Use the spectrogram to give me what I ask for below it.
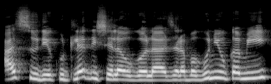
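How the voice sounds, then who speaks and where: A woman's voice: a little high, fairly quick, darkish tone, lightly acted. A woman reading as a sarcastic young man.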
